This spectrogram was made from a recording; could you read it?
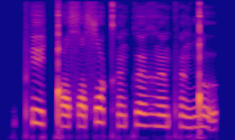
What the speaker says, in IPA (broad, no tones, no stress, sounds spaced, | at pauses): pʰ e ǃ ə sˤ ə sˤ ʊ kʰ œ̃ k œ ɣ œ̃ pʰ œ̃ ɡ ŋ͡ǃ ʊ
